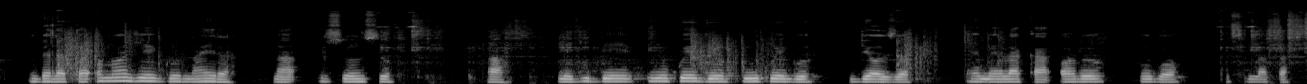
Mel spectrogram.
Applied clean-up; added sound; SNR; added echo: neural mask model RNNoise.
